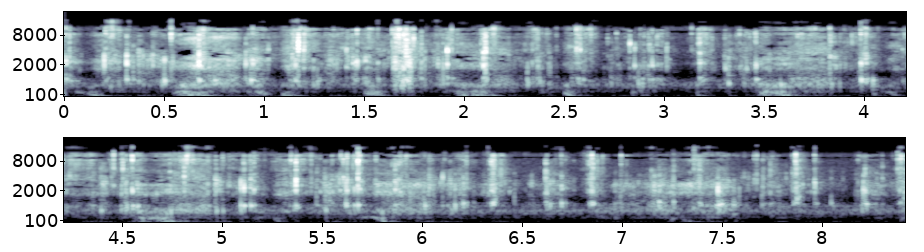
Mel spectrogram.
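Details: Close-up of Max the dog licking peanut butter and chewing kibble off an orange mat, giving a steady stream of smacking licks and crunchy chews, louder bursts every second or so.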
